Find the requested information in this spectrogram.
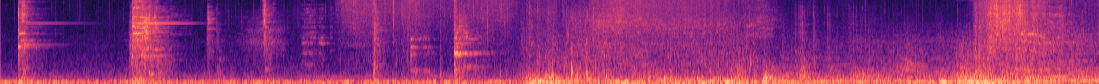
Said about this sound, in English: If you don't know what's going on here, there is a cauldron and something's being melted and two new swords are being forged.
